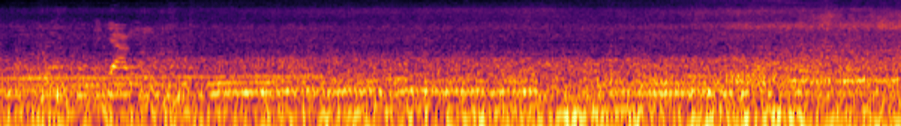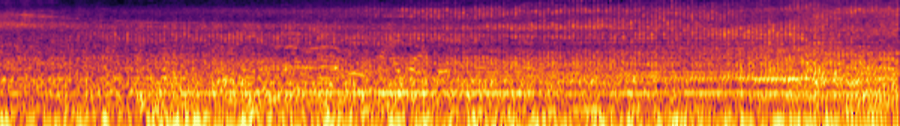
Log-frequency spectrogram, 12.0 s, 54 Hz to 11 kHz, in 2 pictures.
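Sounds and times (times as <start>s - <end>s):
boat engine running: 0.0s - 12.0s.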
